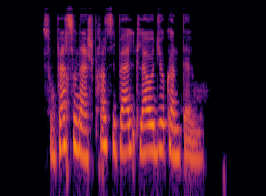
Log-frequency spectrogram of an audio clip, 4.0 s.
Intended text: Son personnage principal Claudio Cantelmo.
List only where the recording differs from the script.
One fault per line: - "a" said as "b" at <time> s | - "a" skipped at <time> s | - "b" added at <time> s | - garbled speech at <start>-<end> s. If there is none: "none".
none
